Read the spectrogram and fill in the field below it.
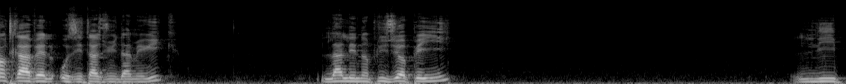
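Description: A middle-aged man speaks calmly and clearly into a microphone, in short phrases with pauses.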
